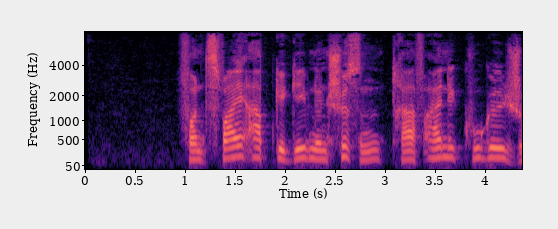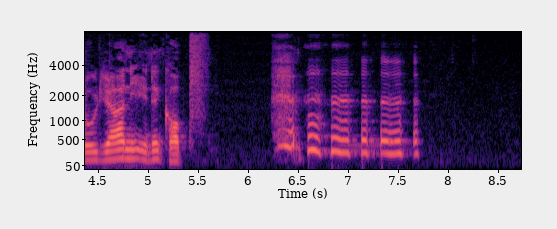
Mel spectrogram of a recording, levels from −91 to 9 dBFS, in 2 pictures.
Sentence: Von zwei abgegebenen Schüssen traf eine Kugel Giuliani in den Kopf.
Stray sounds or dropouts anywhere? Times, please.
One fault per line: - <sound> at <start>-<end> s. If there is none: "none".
- laugh at 6.2-7.8 s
